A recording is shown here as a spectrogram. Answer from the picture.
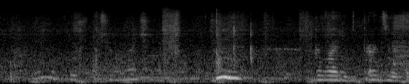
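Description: Women's voices in casual conversation, with a short, louder rising-and-falling vocal exclamation about two seconds in.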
